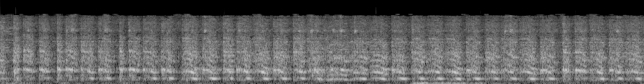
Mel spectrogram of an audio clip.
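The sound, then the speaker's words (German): A DeLorean car engine being started in a film scene. The starter and engine churn in a rapid, rhythmic pattern that holds steady throughout. “Da versucht Marty, den DeLorean zu starten, um wieder zurück ins Jahr 1985 zu kommen.”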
